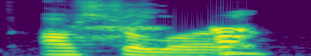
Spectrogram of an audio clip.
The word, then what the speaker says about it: Australorp: But I have one of my favorite chickens to raise are the black, I think you pronounce it Australopes. Mm-hmm. Australorp.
